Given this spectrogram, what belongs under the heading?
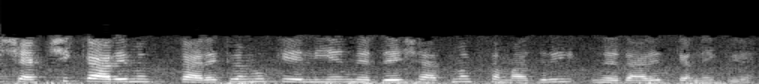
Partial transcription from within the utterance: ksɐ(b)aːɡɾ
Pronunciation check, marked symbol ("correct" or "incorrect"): incorrect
